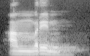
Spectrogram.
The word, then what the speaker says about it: Amr: Kalau Amru ain mim ro ada wau di belakangnya maka dibacanya amrin bukan umaro.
